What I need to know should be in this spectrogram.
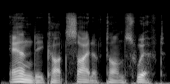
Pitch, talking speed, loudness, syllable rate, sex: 95 Hz, 210 wpm, -18 LUFS, 4.6 syllables/s, male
